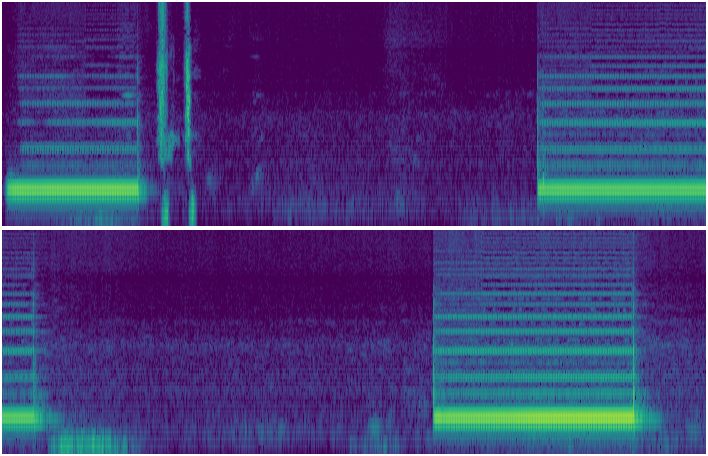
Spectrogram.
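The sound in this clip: A telephone call rings out: three steady, pitched ringback tones, each lasting about two seconds and separated by long silent gaps, with a brief click after the first.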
